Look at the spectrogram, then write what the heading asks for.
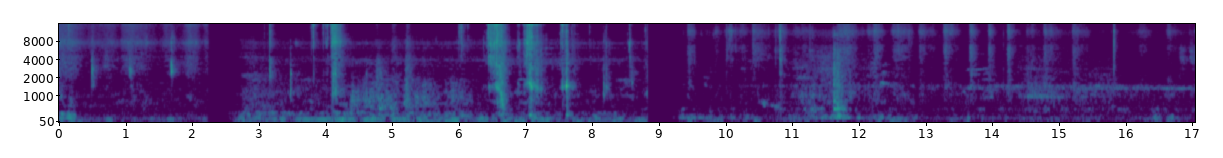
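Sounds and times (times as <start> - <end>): crunchy chewing: 6.0 - 8.9.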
